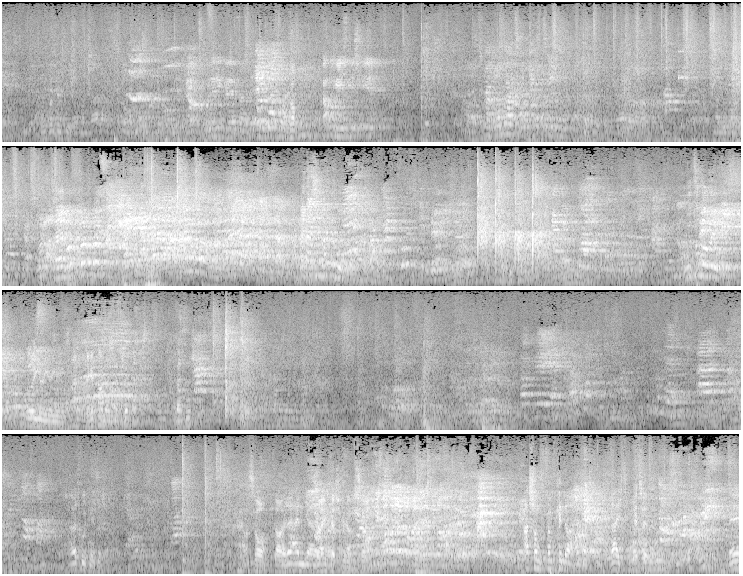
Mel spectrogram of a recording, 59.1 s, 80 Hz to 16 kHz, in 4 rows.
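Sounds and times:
thud echoing in sports hall: 17.1s - 18.4s, 47.8s - 48.8s, 52.5s - 53.1s.

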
